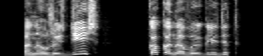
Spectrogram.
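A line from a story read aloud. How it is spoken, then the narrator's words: Shouted. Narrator (Russian): закричал Имон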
